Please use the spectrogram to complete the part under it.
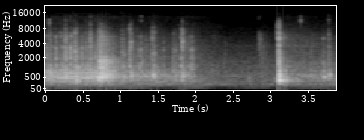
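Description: A sewing machine stitches fabric along a corner seam in short close bursts, pausing briefly, then a sharp mechanical clunk as it reverses at the end, with no talk.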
